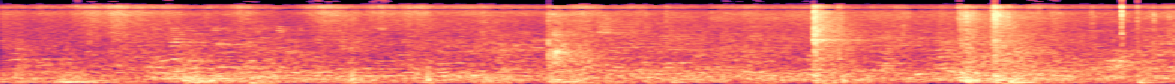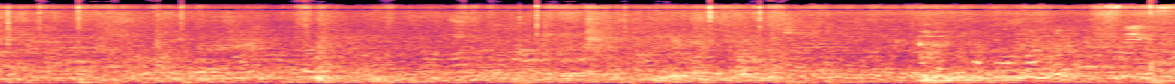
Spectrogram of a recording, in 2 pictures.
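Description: A busy crowd murmurs and chatters all around.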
